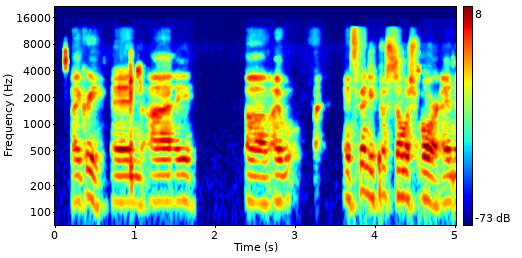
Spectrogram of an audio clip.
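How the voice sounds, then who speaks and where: This man speaks. His pitch is fairly high. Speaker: podcast host. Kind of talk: casual discussion. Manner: halting.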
